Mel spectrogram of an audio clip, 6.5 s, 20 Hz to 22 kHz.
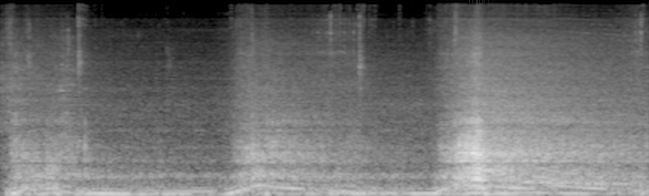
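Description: A powerful Mercedes-AMG GT 63 S engine roars through several revs, swelling and dropping, with the loudest blip near the end.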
